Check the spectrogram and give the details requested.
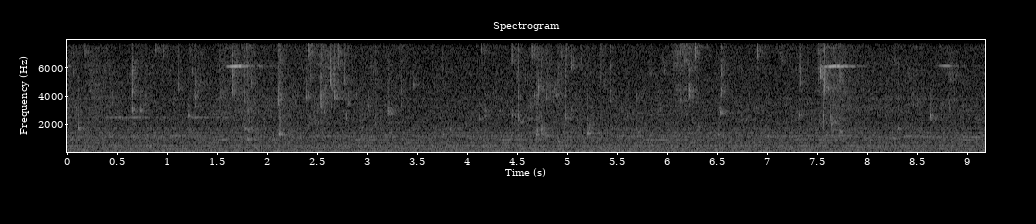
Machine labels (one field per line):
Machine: pump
